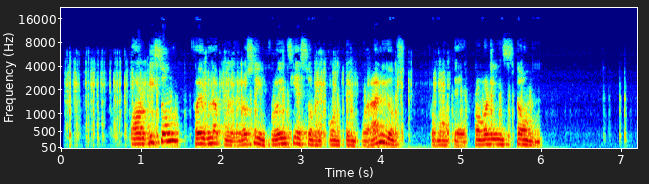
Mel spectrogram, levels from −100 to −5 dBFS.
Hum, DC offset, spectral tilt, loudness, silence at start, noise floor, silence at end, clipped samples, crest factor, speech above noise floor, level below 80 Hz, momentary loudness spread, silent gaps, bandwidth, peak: none; under 0.1%; -8.5 dB/octave; -16 LUFS; 0.05 s; -65 dBFS; 1.2 s; under 0.1%; 16 dB; 51 dB; -40 dBFS; 16 LU; none; 8.4 kHz; 0 dBFS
